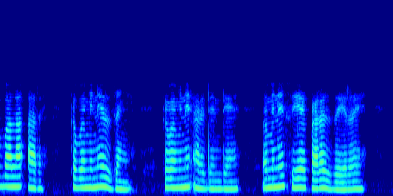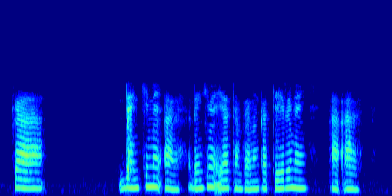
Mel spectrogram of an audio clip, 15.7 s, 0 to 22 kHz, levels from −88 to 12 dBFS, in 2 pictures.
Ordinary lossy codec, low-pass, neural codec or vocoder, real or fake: AAC, 16 kbps; 7.2 kHz; none; real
